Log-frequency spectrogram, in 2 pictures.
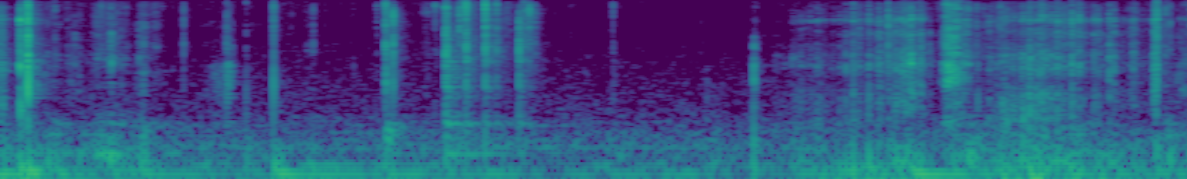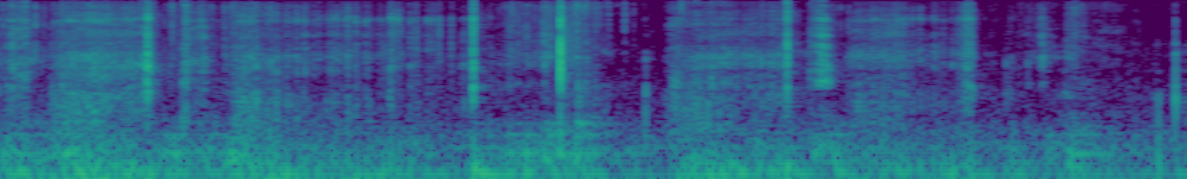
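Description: A rectangular solid yellow bar of soap is held in the hand while a metal blade shaves curls off it. Quiet, steady scraping and crisp shaving sounds with a bright edge repeat throughout, broken by a few sharper clicks and snaps.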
